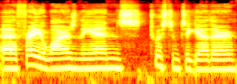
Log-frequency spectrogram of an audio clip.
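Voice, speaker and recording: A man talks at a fairly slow pace. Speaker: car modding vlogger. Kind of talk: tutorial. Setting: voiceover. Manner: monotone; casual, hesitant with fillers.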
